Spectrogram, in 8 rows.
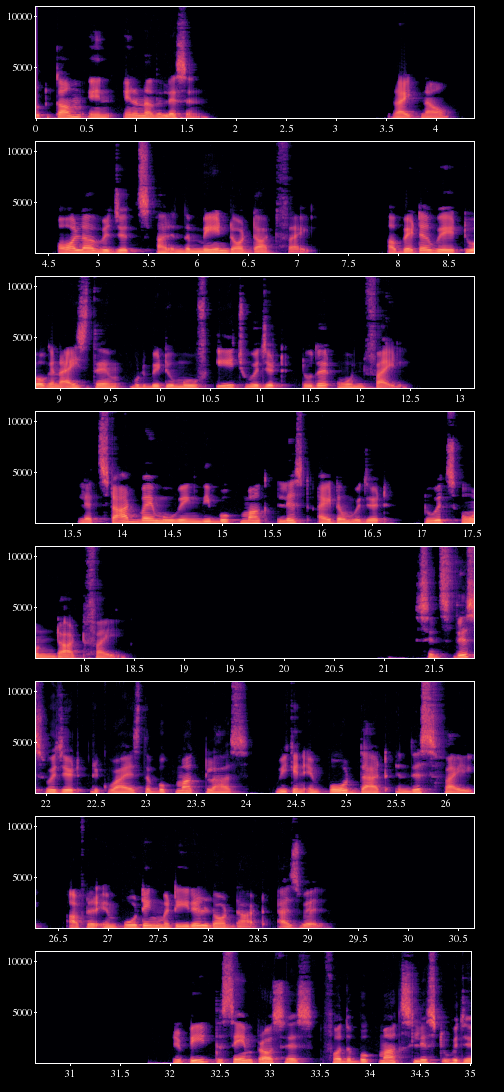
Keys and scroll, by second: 7.4 shift+super+x, 8.2 super+x, 8.3 super+BackSpace, 14.9-17.8 typing, 20.3 super+Return, 20.3 super+v, 22.9 alt+Return, 29.6 super+a, 30.0 alt+super+l, 33.4 shift+super+Left, 33.8 shift+super+x, 34.1 super+BackSpace.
